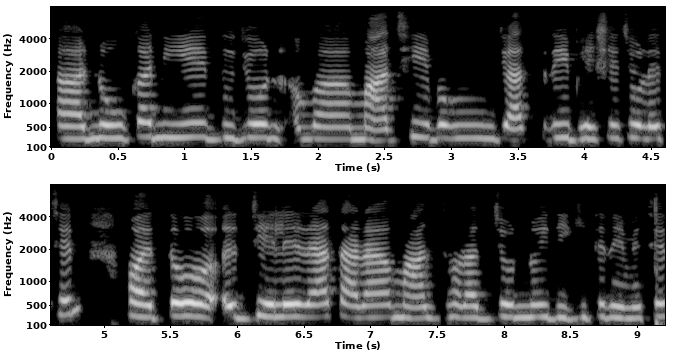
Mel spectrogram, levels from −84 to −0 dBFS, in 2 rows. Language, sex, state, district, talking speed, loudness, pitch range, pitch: Bengali, female, West Bengal, Dakshin Dinajpur, 125 wpm, -24 LUFS, 245-275 Hz, 260 Hz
